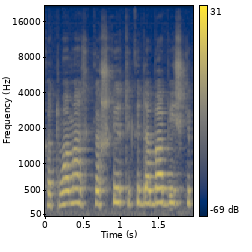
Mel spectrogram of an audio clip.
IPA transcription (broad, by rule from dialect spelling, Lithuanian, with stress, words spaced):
kɐt ˈʋɐ mɐt kɐʃˈkɐɪp tɐɪ kɐɪ dɐˈbɐ ˈbʲiːʃʲkʲɪ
